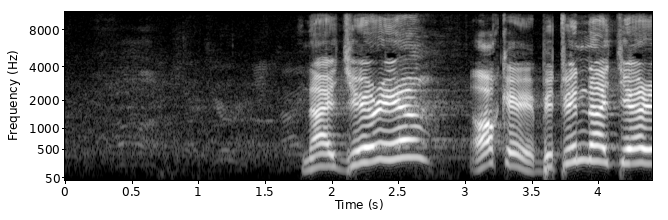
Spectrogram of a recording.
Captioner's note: none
